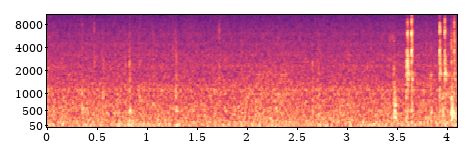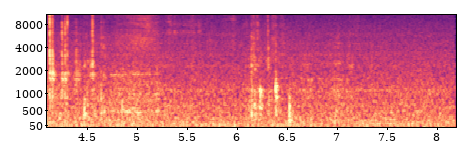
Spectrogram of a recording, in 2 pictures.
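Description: Faint, short metallic clicks of a socket and bolt as the hold-down bolt of a 1993 Toyota Camry's transmission speed sensor is worked out by hand: a quick cluster of clicks about three and a half to four and a half seconds in, and a few more around six seconds.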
